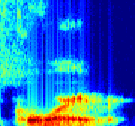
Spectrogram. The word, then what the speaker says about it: corps: And then we have with the PS, corp.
